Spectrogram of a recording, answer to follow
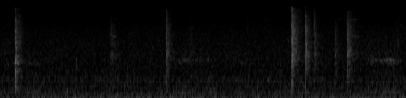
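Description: Faint, irregular small clicks and taps from hands handling a fabric bow tie with a needle and thread during hand-sewing, with a short cluster of clicks near the end.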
